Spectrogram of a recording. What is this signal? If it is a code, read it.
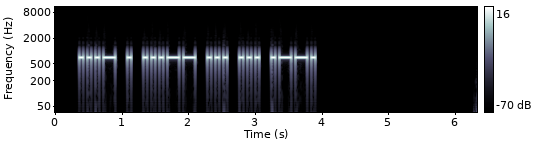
Morse code, heard as a keyed tone, about 20 wpm, 700 Hz. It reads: VE3SSP
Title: DXCC-100 Call Signs - 6 Characters - Repeated 3x - 20wpm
